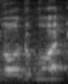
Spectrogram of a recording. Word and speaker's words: Voldemort: Rowling will jump on the bandwagon and she'll suddenly reveal something like, oh, the T in Voldemort is silent, and then everyone will just go crazy.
